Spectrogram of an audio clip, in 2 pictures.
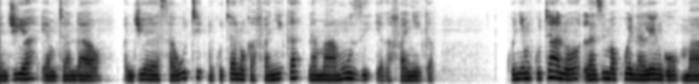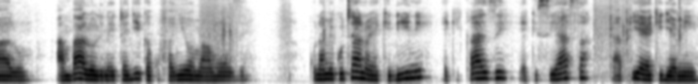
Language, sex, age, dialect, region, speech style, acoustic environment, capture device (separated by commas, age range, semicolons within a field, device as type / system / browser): Swahili, female, 25-34, Kenya - Nairobi Sheng-influenced, Kenya, happy; focused; relaxed; excited, silence, desktop / macOS / Chrome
